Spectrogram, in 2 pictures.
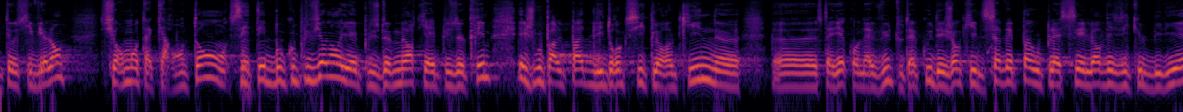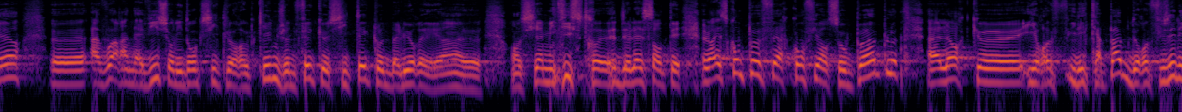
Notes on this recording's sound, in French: L'émission de RT France en public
